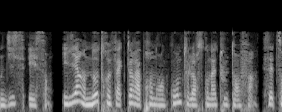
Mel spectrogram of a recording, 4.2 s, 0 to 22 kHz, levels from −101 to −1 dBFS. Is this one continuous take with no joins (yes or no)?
yes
